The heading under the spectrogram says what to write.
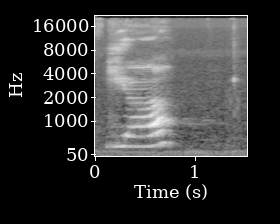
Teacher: Mid tongue raises like e. Ya. Mid tongue raises like e.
